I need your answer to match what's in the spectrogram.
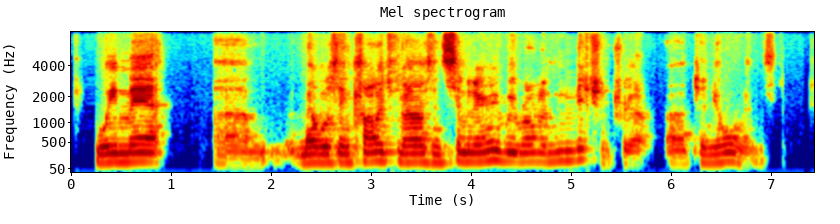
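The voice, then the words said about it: Southern US accent, Tennessee. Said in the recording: “As you can tell from our accents, we grew up in Tennessee.”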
